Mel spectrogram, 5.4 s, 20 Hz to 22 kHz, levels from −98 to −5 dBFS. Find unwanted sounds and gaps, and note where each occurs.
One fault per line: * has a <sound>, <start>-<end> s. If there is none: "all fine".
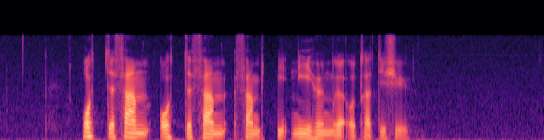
* has a dropout, 2.7-2.8 s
